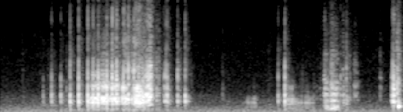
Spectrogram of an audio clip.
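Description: Felt-tip marker rubbing on an inflated latex balloon as a black area is coloured in. It makes a dense scratchy rubbing for about a second and a half, then a couple of short strokes near the end.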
